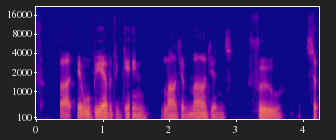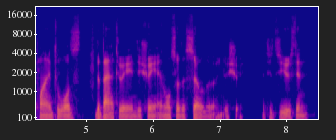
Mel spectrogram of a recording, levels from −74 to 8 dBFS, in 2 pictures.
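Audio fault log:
1.39–1.44 s, AAC frame loss with muting: just after "will be able to", the speech sinks into a soft-edged gap of about 43 ms before returning on "larger margins through supplying". The length fits about two lost AAC frames whose spectra the decoder zeroed. The overlapping transform windows fade the sound down and back up rather than cutting it. That gradual ramp is what sets it apart from a hard sample dropout or a concealed gap filled with repeated sound.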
